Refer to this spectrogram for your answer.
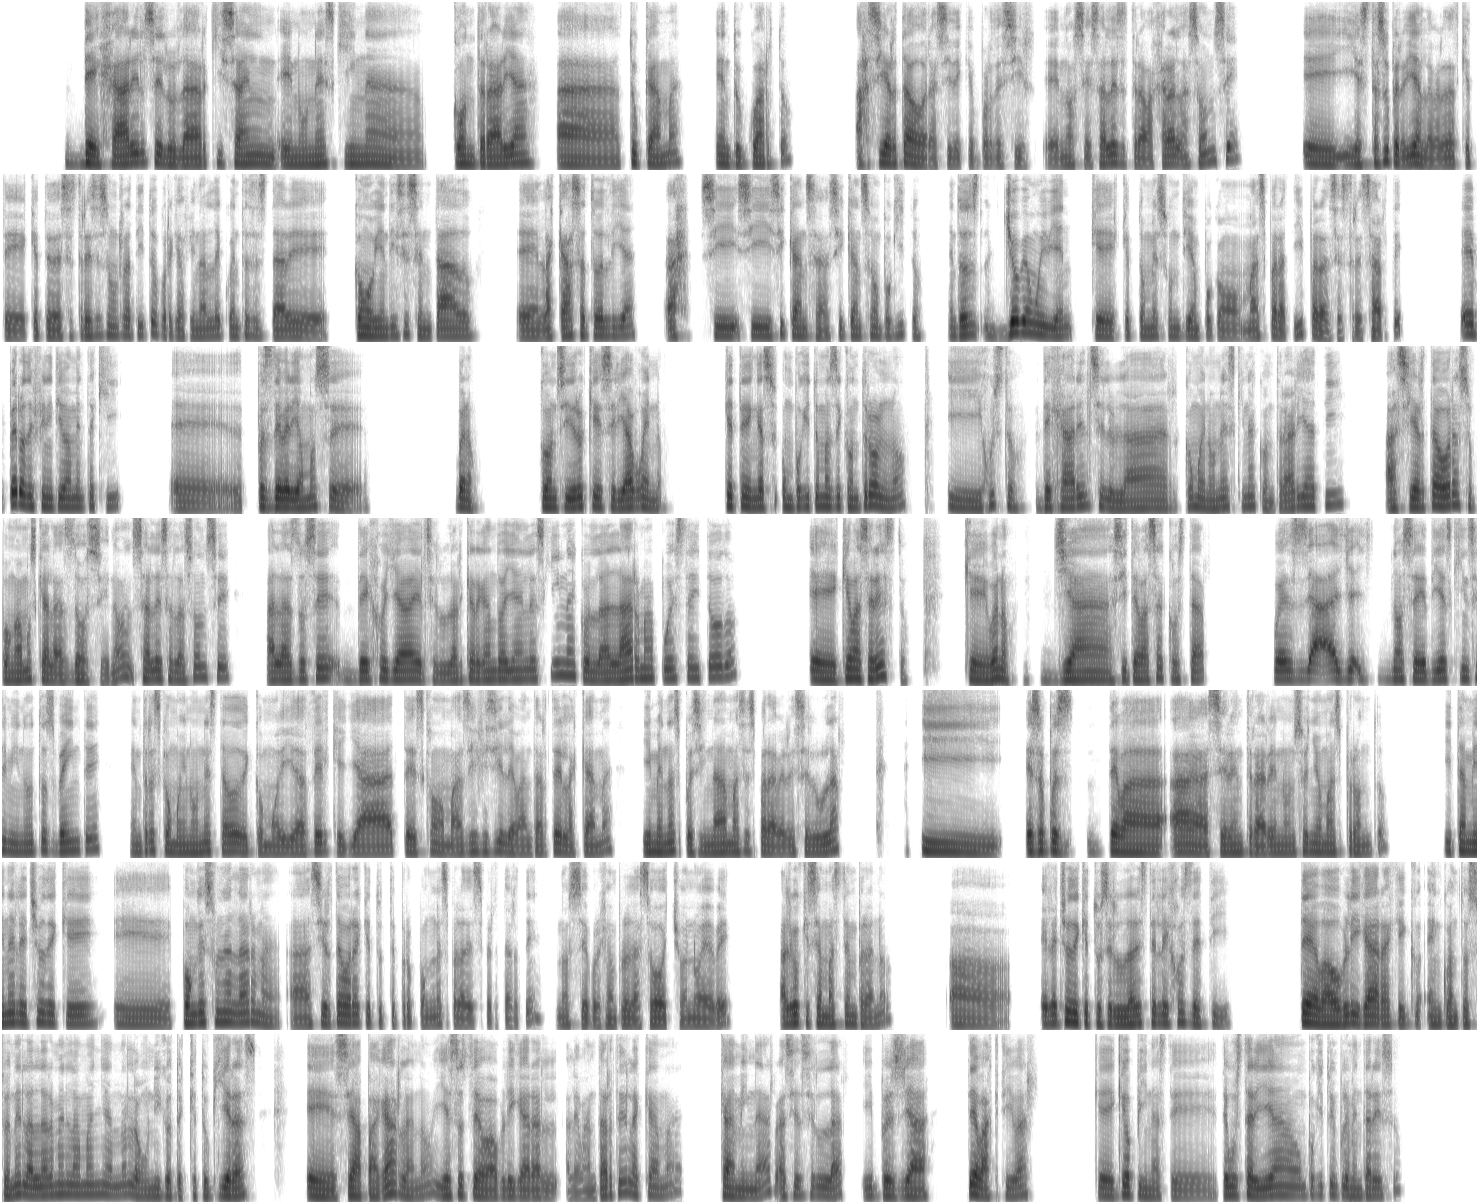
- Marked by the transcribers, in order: none
- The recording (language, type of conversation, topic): Spanish, advice, ¿Cómo puedo saber si estoy entrenando demasiado y si estoy demasiado cansado?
